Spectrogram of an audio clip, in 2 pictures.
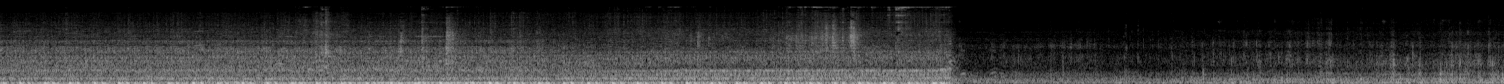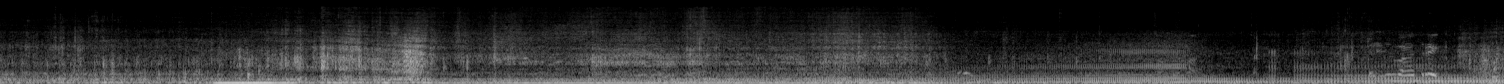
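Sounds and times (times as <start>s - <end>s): heavy low rumble: 0.0s - 9.9s, 16.0s - 20.2s
car engine climbing: 0.0s - 30.0s.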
